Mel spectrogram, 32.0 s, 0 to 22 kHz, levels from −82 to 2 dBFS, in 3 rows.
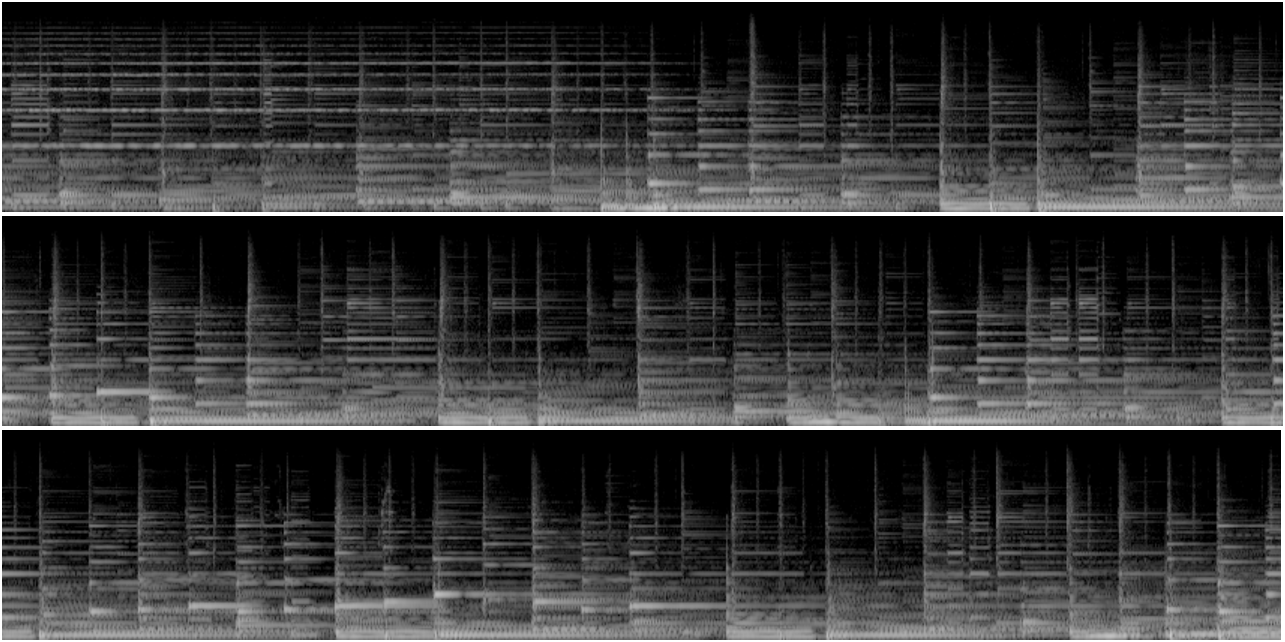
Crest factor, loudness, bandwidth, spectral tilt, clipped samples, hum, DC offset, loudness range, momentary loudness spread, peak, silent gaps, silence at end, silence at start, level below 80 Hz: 18 dB; -30 LUFS; 15.5 kHz; -6 dB/octave; under 0.1%; none; under 0.1%; 3 LU; 7 LU; -10 dBFS; none; 0 s; 0 s; -42 dBFS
